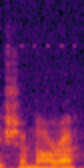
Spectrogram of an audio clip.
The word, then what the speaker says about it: Shannara: I know some people say Shannara. That's what they say in the TV series, but Terry Brooks, he says it's pronounced Shannara. I have seen a few of his talks, and he calls it Shannara.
